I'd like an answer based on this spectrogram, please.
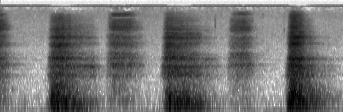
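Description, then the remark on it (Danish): A person imitates a grandmother's slow, labored breathing as she was dying: heavy rasping pulls alternating with softer exhales, ending in one sharp final gasp. No talking. “Og så på tidspunkt, så sker der det, hendes vejrtrækning gør sådan her.”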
